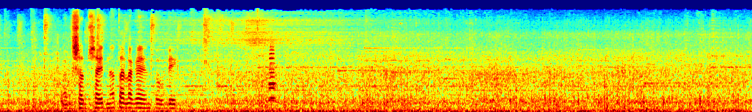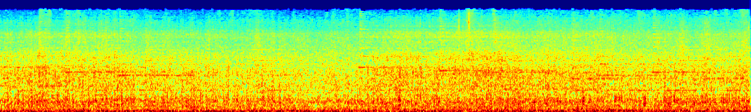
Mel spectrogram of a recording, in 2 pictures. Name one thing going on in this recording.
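Wind rushes and buffets loudly against the microphone while riding.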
